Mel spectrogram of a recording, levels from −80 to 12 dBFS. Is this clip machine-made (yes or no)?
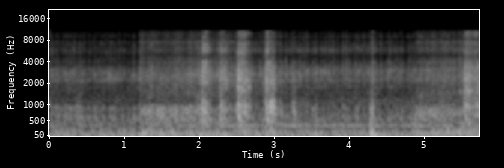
yes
